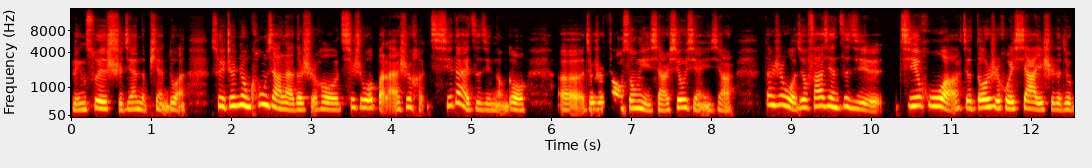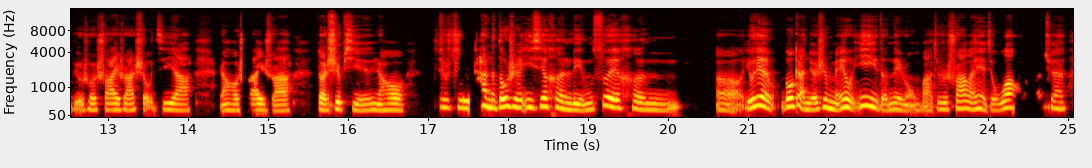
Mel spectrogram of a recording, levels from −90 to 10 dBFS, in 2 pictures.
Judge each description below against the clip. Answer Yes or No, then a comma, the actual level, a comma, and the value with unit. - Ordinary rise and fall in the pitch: No, wide, 5.7 semitones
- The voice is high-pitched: Yes, high, 200 Hz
